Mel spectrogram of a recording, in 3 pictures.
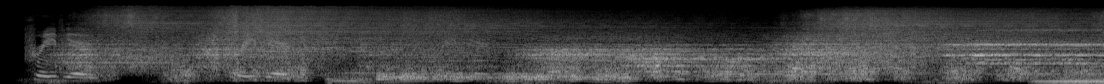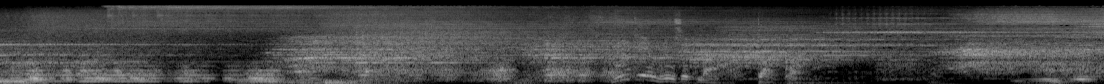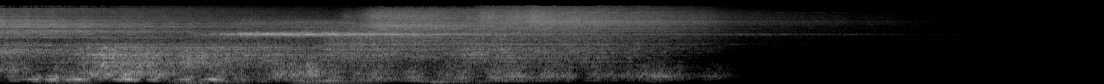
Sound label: static dimension glitch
